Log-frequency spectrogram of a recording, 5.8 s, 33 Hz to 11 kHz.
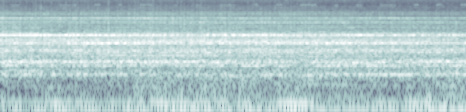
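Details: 2006 Range Rover Sport rear differential, rebuilt with all new bearings and races for vibration and howling: steady high whine over the driving noise persists; owner suspects pinion preload set too high at 35 in-lb.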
